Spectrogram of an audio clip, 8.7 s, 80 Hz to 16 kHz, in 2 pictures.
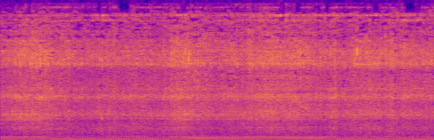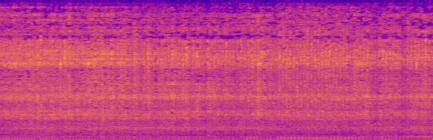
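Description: A Rusi Gamma 200 motorcycle engine runs loud and close in a continuous rough idle, with a steady mechanical clatter and slight shifts in pitch throughout.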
